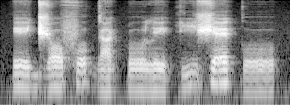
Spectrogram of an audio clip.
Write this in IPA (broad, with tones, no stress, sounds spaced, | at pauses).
e˨ d͡ʒ ɔ˨ f o˧ ɡ a˨ k͡p o˨ l e˨ k i˨˦ ʃ ɛ˦ k o˧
